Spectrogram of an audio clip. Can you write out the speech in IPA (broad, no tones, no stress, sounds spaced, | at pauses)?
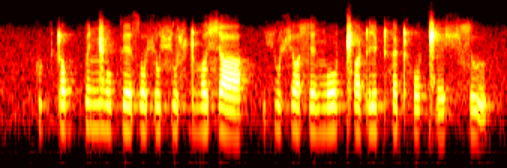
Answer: k ɯ k ʈ ʌ b pː e ŋ͡ǁ u k e s o ʃ o ɕ u ɬ ɖʱ ʌ ɕ a | ç u ʃ ʌ ɬ e ŋ o ǁ ʌ ʈ i ʈʰ ɛ ʈʰ o ɡ͡ǁ e ʃ ɬ ɯ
